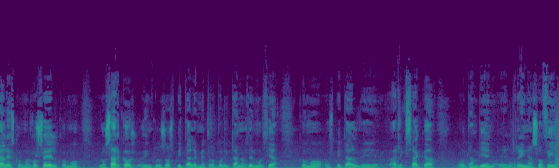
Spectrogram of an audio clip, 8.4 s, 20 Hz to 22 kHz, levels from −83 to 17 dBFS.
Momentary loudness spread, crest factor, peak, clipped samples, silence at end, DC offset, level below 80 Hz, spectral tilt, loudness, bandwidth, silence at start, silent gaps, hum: 9 LU; 22 dB; -4 dBFS; under 0.1%; 0 s; 1%; -50 dBFS; -5 dB/octave; -26 LUFS; 13 kHz; 0 s; none; none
